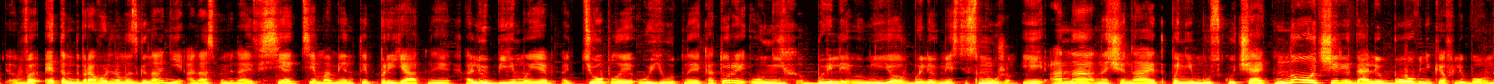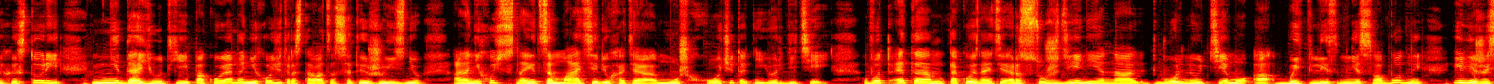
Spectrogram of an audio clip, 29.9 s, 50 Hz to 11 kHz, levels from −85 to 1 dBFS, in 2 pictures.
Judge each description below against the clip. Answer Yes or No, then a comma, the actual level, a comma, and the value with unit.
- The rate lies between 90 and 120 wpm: No, average, 145 wpm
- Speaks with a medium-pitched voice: Yes, medium, 170 Hz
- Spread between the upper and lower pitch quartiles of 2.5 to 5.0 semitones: No, wide, 5.5 semitones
